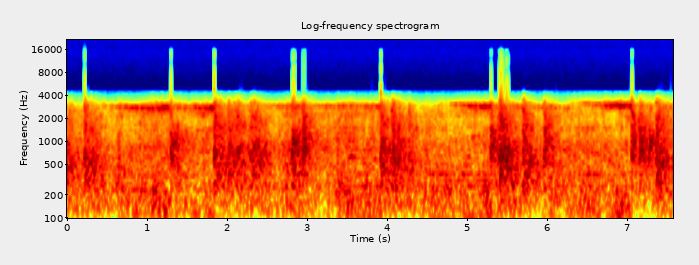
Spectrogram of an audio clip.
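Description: Fireworks display: aerial shells bursting in a string of sharp bangs about a second apart, over a continuous rumble of launches and explosions.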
